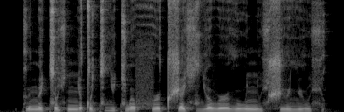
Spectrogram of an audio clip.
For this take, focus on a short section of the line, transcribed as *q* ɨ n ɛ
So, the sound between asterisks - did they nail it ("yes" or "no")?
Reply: no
